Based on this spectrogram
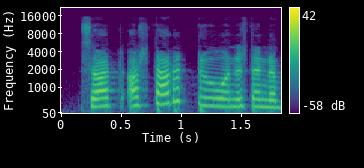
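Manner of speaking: English with Indian accent.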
